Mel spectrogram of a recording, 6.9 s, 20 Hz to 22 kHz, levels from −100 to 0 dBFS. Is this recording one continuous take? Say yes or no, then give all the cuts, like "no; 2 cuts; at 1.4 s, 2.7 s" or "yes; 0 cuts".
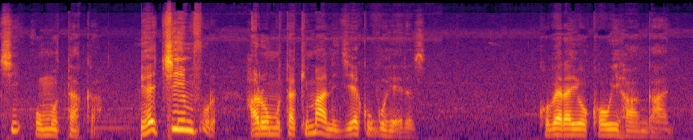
no; 1 cut; at 1.4 s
